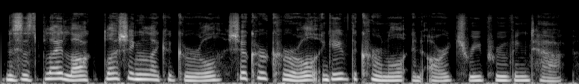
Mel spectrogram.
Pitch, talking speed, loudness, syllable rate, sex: 205 Hz, 175 wpm, -15 LUFS, 4.2 syllables/s, female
